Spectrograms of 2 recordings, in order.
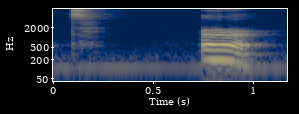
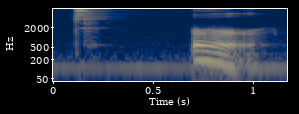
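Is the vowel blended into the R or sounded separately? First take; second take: blended; blended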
